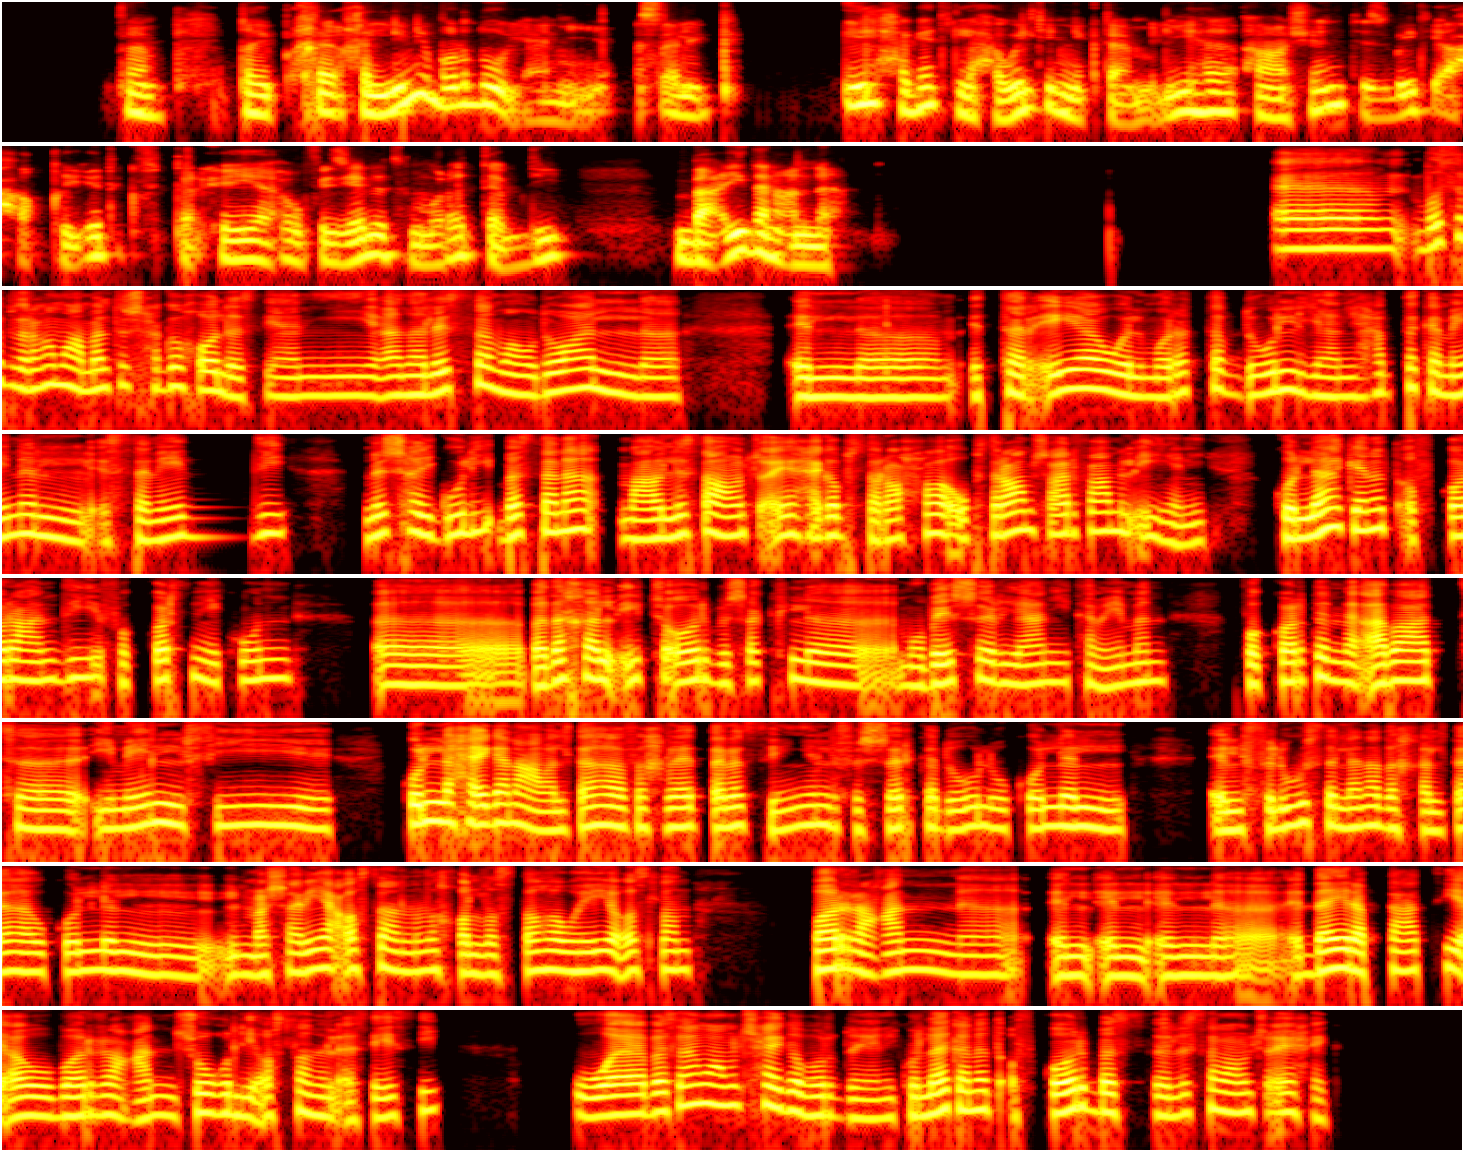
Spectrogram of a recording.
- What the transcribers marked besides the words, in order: tapping; in English: "HR"; in English: "إيميل"
- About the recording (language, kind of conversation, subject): Arabic, advice, ازاي أتفاوض على زيادة في المرتب بعد سنين من غير ترقية؟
